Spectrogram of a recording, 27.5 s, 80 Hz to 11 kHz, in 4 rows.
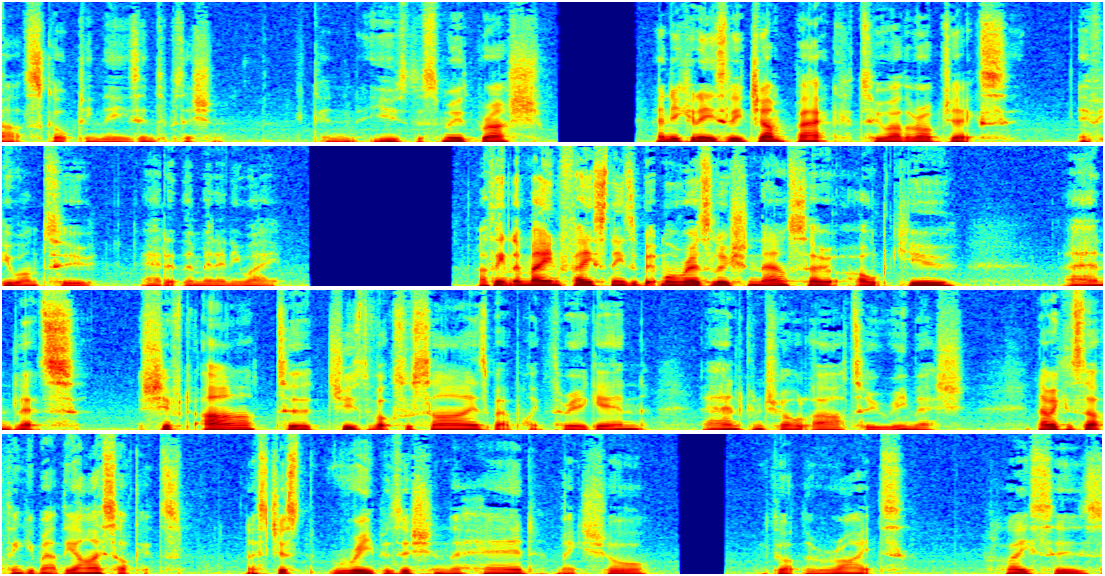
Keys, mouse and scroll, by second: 0.0 shift+click, 0.2 middle click, 0.5 click, 0.6 middle click, 0.7 shift+click, 0.8 middle click, 1.0 click, 1.1 middle click, 1.5 click, 1.6 middle click, 1.8 shift+click, 2.1-3.2 ctrl+middle drag, 3.2 click, 4.0 alt+q, 4.3 click, 5.0 middle click, 5.4 click, 5.8 middle click, 6.1 click, 6.4 middle click, 6.6-8.1 drag, 8.1 middle click, 8.8 click, 9.3 ctrl+middle click, 12.2 alt+q, 14.9 shift+r, 18.4 ctrl+r, 19.1 middle click, 20.7 KP_3, 21.0 ctrl+middle click, 21.5-23.7 drag, 23.7 g, 24.0 f, 24.3-25.9 drag, 25.9-26.9 middle drag, 27.1 KP_3.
